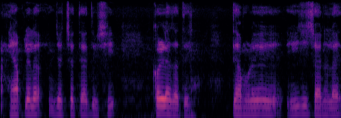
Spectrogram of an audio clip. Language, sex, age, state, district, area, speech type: Marathi, male, 45-60, Maharashtra, Akola, urban, spontaneous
